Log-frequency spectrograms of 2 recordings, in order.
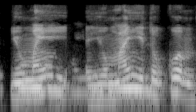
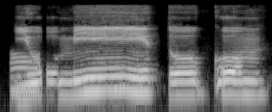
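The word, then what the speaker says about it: يُمِيتُكُمْ: Yumi, mi kan kasroh. Kemudian ada ya sukun, maka mi-nya jadi panjang 2 harokat. Tidak boleh yumai tukum, tapi yumi tukum.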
